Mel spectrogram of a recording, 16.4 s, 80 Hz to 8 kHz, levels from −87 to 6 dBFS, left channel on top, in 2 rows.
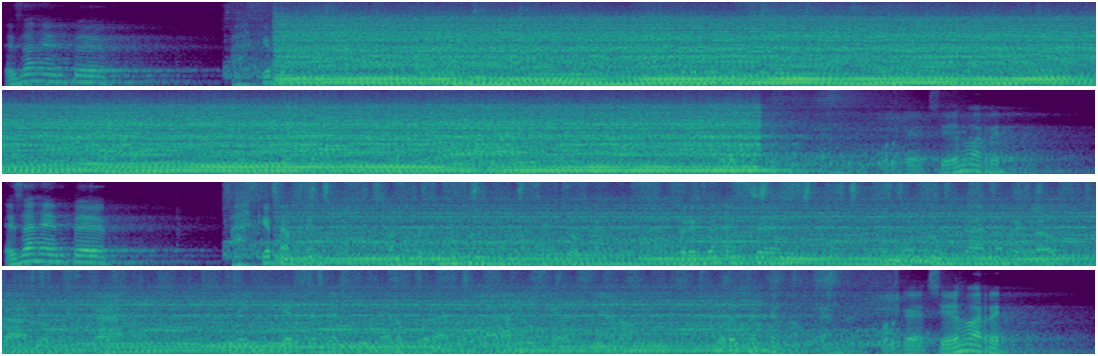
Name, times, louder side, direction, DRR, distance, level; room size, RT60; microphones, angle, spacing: voice 1, 0.0-0.8 1.7-4.6 5.1-6.0 6.5-9.1 9.8-13.1 13.5-15.7, right 5 dB, 35° right, 12 dB, 0.3 m, -33 dB
sound 1, 1.6-14.9, right 6 dB, 65° right, 0.8 m, -38 dB
sound 2, 2.0-13.9, left 6 dB, 45° left, 0.4 m, -24 dB
15.0 x 7.2 x 7.3 m, 2.1 s
head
